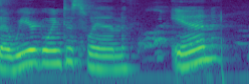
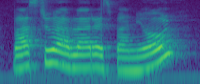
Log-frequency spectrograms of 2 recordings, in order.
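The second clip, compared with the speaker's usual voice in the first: rising intonation on the word español. Teaching Spanish learners to turn a sentence into a question, rising question intonation. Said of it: "go up at the end there".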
